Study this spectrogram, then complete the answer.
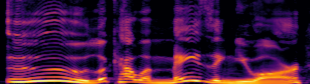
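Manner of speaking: mock gushing praise. Imitating flatterers.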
